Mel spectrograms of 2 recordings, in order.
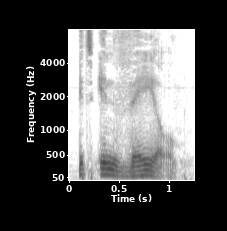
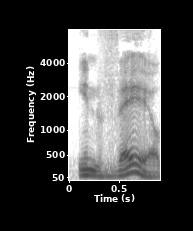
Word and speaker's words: inveigle: It's inveigle. Inveigle. That's how you pronounce that.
